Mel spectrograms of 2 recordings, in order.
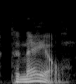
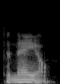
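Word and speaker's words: Peniel: Jacob names that place panel uh p n i e l slightly different spelling panel almost identical pronunciation could be just a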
